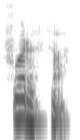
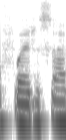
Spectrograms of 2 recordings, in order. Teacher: Nosotros decimos por el ceseo fuerza como una S.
